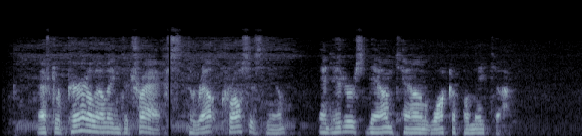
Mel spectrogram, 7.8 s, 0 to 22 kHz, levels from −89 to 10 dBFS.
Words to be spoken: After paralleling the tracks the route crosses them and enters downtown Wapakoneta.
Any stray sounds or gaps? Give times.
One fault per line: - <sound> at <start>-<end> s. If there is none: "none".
- dropout at 2.2-2.3 s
